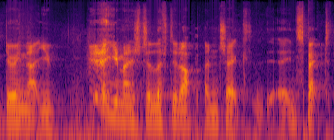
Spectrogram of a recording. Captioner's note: ugh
